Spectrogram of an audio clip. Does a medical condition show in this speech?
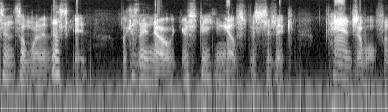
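Yes: cerebral palsy.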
